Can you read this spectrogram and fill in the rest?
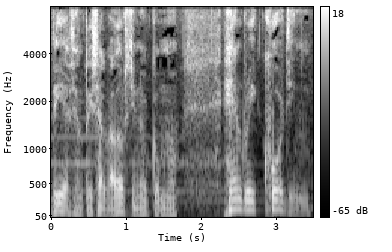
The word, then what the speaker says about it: Henry Cording: Henry Cording, si se fijan un poco como suena, recording, es decir, la palabra Henry, pero al estar, digamos, con Y, pues coge la pronunciación inglesa, ¿no? Y como era, digamos, una estrella del rock and roll, pues tenía un nombre anglosajón. Y Cording, que sería el apellido Cording, si lo juntas en recording, ¿no?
